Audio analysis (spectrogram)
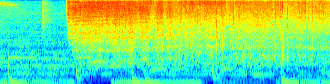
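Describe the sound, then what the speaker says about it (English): Hot oil poured over Indomie seasoning in a bowl crackles into a loud, steady sizzle with rhythmic scraping or stirring strokes beneath it, heard close up and without speech. "we're gonna put hot oils inside the bowl"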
